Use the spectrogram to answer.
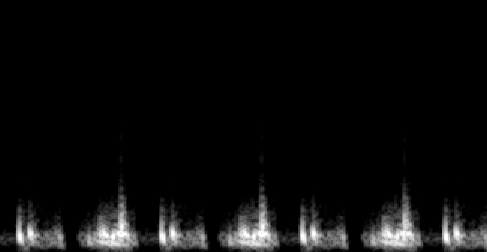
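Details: Mitral stenosis: low-pitched mid-to-late diastolic murmur from blood swirling through a valve that does not open, never systolic (Duroziez rhythm).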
